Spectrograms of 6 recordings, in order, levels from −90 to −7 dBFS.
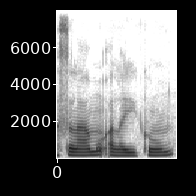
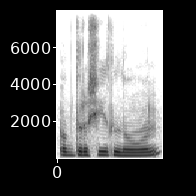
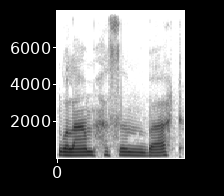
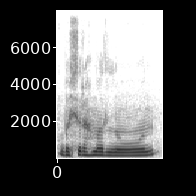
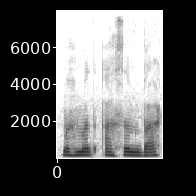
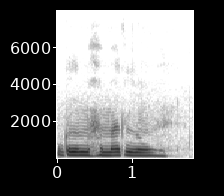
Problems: none marked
